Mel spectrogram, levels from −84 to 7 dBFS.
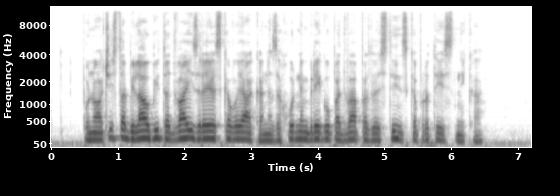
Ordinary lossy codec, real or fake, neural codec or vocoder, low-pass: none; fake; codec, 24 kHz, 3.1 kbps, DualCodec; 10.8 kHz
